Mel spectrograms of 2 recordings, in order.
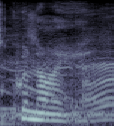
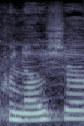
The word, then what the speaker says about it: Quinaya: My name is Quinaya, not Quinosha or Quintita or whatever you're trying to say.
